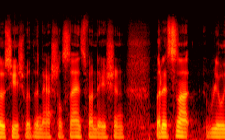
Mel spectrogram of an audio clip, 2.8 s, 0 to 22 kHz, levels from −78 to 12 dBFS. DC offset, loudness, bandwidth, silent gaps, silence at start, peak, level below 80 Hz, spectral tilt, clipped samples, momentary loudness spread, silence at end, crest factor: under 0.1%; -23 LUFS; 15 kHz; none; 0 s; -4 dBFS; -52 dBFS; -4 dB/octave; under 0.1%; 10 LU; 0 s; 18 dB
